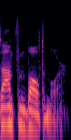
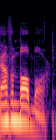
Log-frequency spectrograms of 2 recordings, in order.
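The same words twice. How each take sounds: First: Baltimore is said plainly with all its syllables. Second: Baltimore is clipped in a local Baltimore accent.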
